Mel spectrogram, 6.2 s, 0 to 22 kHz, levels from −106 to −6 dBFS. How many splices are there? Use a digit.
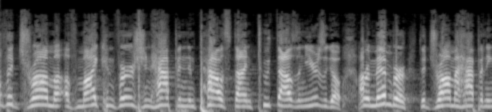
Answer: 1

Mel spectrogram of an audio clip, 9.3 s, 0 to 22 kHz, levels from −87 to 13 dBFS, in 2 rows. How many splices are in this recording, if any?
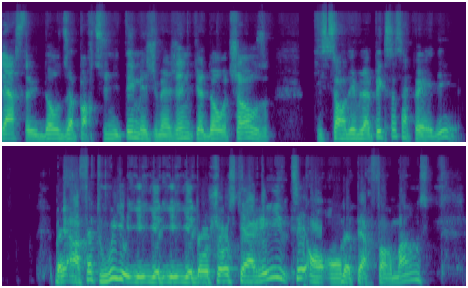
4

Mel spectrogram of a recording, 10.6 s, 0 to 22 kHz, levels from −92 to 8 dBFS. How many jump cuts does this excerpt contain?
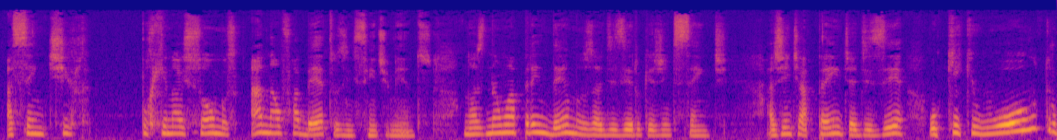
0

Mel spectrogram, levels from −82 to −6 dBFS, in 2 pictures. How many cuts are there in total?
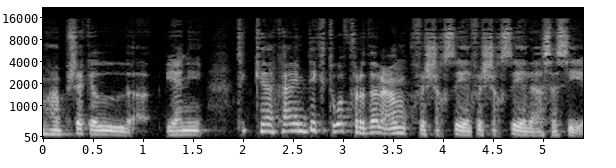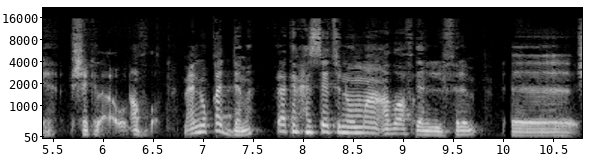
5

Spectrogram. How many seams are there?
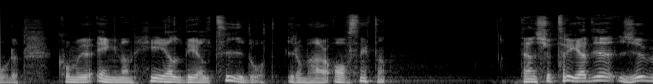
0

